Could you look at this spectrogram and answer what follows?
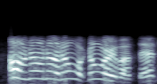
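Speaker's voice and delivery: high-pitched, dismissive protest; hasty brush-off. Retold or imitated. Soldier deflecting his sergeant's question about the car, evasively. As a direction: wave the question away before it lands.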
